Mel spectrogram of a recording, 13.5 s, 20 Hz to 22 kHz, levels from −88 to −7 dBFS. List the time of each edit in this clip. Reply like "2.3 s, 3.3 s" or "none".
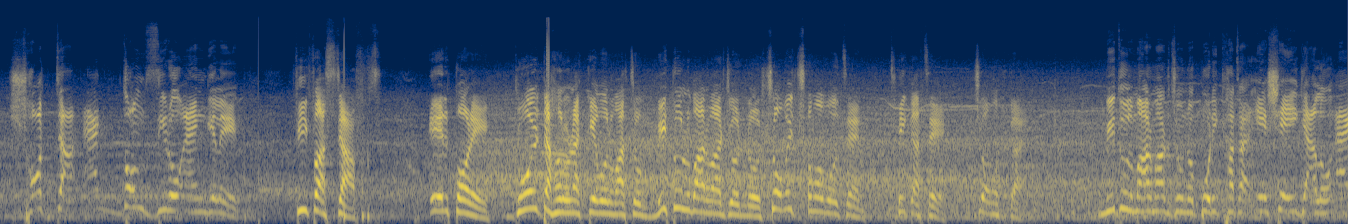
2.6 s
